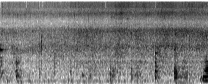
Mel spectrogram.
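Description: Tomatoes fry in a pan for a dried fish curry, sizzling steadily close by while a utensil stirs them with a few soft scraping knocks.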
